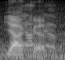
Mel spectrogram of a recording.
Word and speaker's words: Jakob: Can we get a pronunciation confirmation on Jakob? Yes. Jakob.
